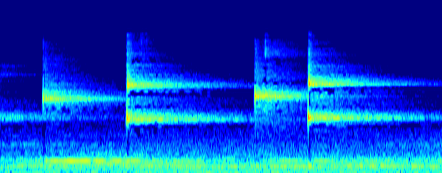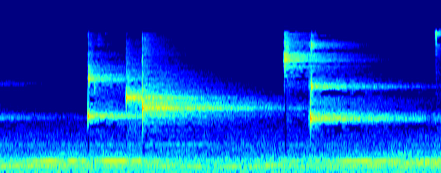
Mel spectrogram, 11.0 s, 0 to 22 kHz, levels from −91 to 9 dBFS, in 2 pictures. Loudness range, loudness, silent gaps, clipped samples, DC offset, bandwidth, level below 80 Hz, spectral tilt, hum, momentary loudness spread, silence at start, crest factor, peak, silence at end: 3 LU; -31 LUFS; none; under 0.1%; under 0.1%; 11 kHz; -52 dBFS; -2 dB/octave; none; 18 LU; 0 s; 28 dB; -6 dBFS; 0 s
